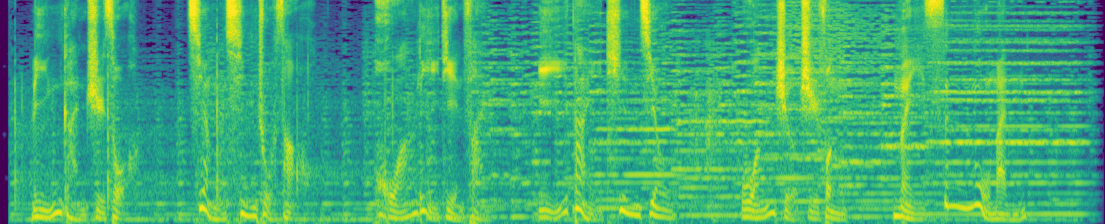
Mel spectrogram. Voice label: 男 广告; 美森木门

